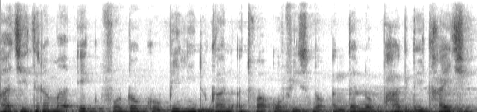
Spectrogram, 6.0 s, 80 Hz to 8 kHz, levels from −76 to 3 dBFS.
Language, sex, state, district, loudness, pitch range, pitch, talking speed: Gujarati, male, Gujarat, Valsad, -14 LUFS, 135-170 Hz, 155 Hz, 130 wpm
